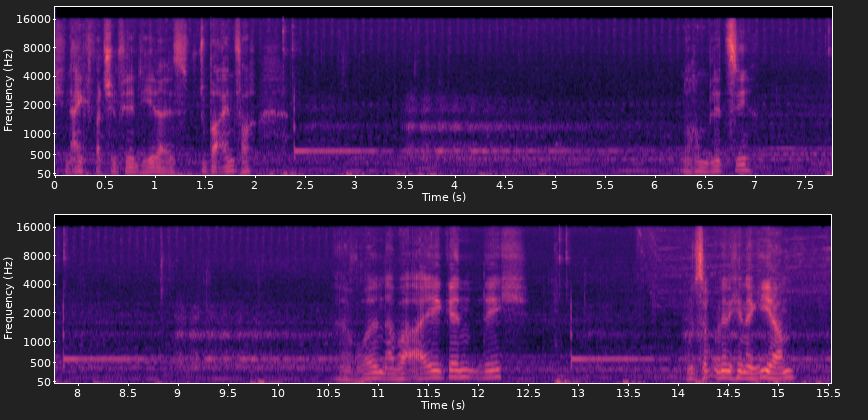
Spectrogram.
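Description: A young man talks animatedly into a nearby microphone.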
